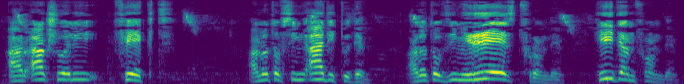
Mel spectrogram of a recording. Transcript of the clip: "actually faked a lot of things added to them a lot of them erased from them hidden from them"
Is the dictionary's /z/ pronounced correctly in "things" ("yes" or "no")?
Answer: no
